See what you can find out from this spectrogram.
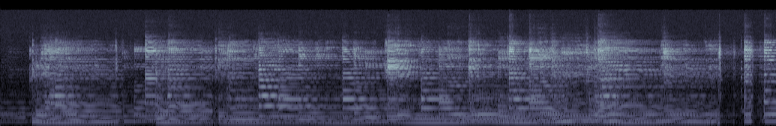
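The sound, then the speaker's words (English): Electric guitar through a built-in chorus modulation effect with the intensity turned up, ringing sustained chords with a shimmering, wavering tone and a brief gap near the end, no talk. “Why don't we hit this button that says modulation, that is set to chorus right now. Turn the intensity up.”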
